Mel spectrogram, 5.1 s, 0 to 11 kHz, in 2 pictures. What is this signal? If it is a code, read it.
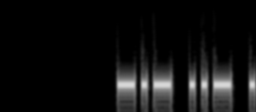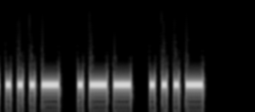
Morse code, heard as a keyed tone, about 20 wpm, 700 Hz. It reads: KU4WV
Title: USA Call Signs - 5 Characters - 4x Character Spacing - 20wpm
